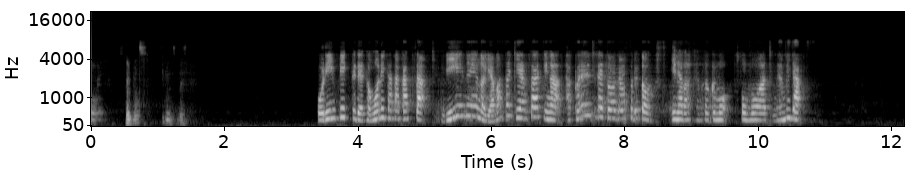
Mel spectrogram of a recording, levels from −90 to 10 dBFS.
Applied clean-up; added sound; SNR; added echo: neural mask model DeepFilterNet 3.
